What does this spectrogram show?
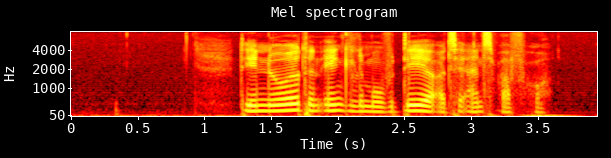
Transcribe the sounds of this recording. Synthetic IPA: d̥e̝æɐnɔ̽ːð̞̩ˠd̥eneŋ̰ɡ̥l̩d̥əmɒ̽ʋoɐd̥e̝̰ːɐʔɒ̽t͡sʰɛ̰ːænsʋɑ̰̈ːfɒ̽

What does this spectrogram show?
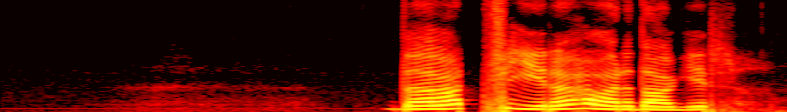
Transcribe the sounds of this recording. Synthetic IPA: d̪eːhɑːɾʋæʈfiːɾəhɑːɾəd̪ɑːɡəɾ

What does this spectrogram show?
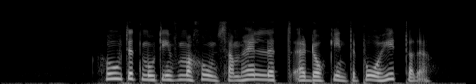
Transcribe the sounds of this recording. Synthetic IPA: huːt̪ət̪mʊt̪ɪnfɔɾmaɧuːnsamhɛlːət̪ʰæ̰ɖɔkːɪnt̪əpʰoːɦɪt̪ːad̪ə̰

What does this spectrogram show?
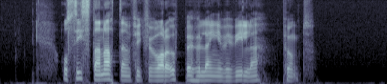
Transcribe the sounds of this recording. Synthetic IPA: ɔsɪst̪anat̪ːənfɪkːvɪvɑːɾaɵpːəɦɵɭɛŋːəvɪvɪlːəpʰɵŋk̚t̪

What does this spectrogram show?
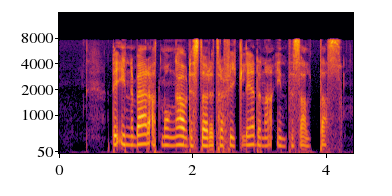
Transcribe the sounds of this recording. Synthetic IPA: d̪̥ɛʔɪnːəbæːɾat̪mɔŋːaːvd̪ɔst̪œɾət̪ʰɾafiːkleːd̪əɳa̰ʔɪnt̪ʰəsa̰lt̪as

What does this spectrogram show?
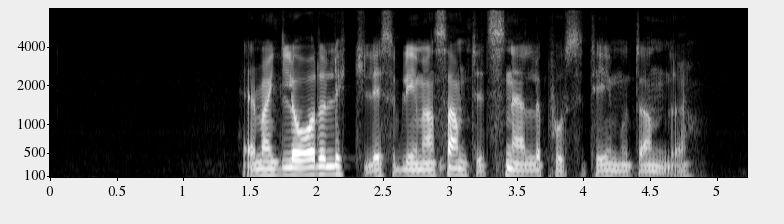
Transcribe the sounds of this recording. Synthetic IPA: ʔæ̰ːɾmɑnɡlɑːd̪ɔːlʏkʰəl̩ɪsɔbliːɾmansamt̪ʰiːd̪ɪt̪snɛlːɔːpʰʊsɪ̥t̪ʰiːʋmuːt̪and̪ɾə̰

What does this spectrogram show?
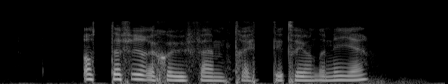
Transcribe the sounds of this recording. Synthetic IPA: ʔɔt̪ːafyːɾaɧʉ̟ːfɛmt̪ʰɾɛt̪ːɪt̪ʰɾeːhɵnd̪ɾaniːʊ

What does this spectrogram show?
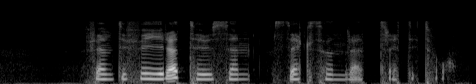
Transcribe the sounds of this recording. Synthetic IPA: fɛmt̪ɪfyːɾat̪ʰʉ̟ːsən | sɛkshɵnd̪ɾa̰t̪ʰɾɛt̪ːɪ̥t̪ʰvo̰ː

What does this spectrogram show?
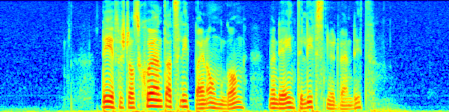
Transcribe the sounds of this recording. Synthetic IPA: d̪̥ɛæɾfœʂʈɔsɧøːnt̪at̪slɪpːaɛnɔmɡɔŋː | mɛnd̪ɛæɾɪnt̪əlɪfsnøːd̪vɛnd̪ɪt̪

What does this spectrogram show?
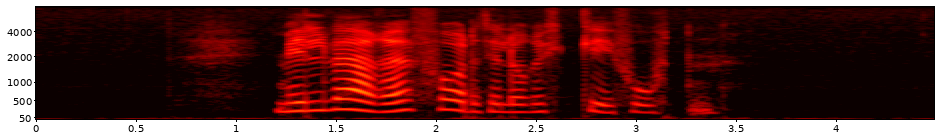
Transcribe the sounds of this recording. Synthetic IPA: mɪlʋæːʁəfoːʁd̪eːt̪ʰɪloːʁʏkəiːfuːt̪n̩

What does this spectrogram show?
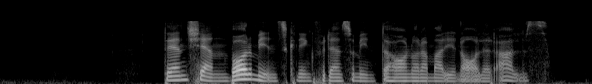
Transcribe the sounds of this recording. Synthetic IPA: d̪̥ɛːɛnɕɛnbɑːɾmɪnsknɪŋfœɖɛnsɔmɪnt̪əɦaɳoːɾamaɾɪnɑ̰ːləɾʔa̰ls

